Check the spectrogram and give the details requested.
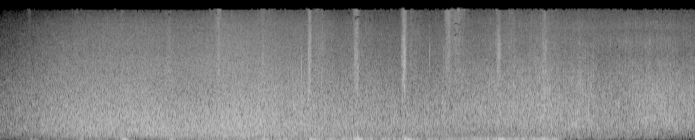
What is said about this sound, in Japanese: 地中海沿いに広がる中東の国イスラエル波寄せる浜辺を眺めているとはじけた水しぶきからこの地で暮らす人が想像した短くも壮大な物語が聞こえてきます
